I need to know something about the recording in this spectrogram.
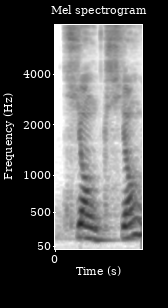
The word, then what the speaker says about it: Tianxiang: Alors, ça s'écrit Tianxiang, mais en chinois ça se prononce Tianxiang.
